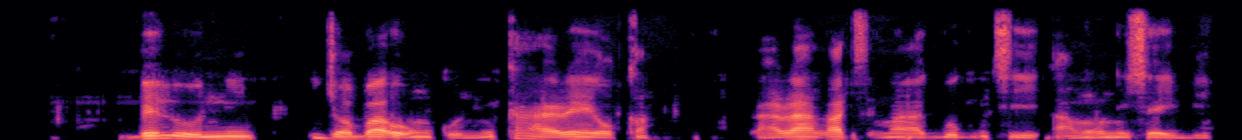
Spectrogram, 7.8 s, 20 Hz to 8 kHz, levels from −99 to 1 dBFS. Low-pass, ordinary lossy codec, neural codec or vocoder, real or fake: 7.2 kHz; none; none; real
